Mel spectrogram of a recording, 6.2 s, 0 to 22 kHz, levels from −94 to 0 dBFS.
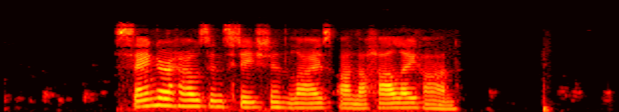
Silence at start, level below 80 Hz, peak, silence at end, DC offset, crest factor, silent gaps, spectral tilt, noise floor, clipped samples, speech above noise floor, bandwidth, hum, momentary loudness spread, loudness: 1.15 s; -66 dBFS; -14 dBFS; 0.75 s; under 0.1%; 18 dB; 4.73-4.77 s, 5.20-5.34 s; -3.5 dB/octave; -68 dBFS; under 0.1%; 37 dB; 10 kHz; none; 21 LU; -31 LUFS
